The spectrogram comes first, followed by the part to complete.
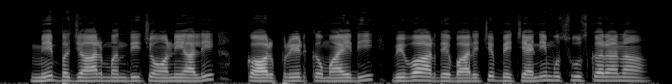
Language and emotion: Dogri, fearful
